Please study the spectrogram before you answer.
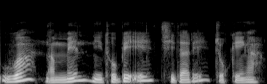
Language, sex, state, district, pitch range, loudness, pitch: Garo, male, Meghalaya, South Garo Hills, 110-180 Hz, -19 LUFS, 135 Hz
